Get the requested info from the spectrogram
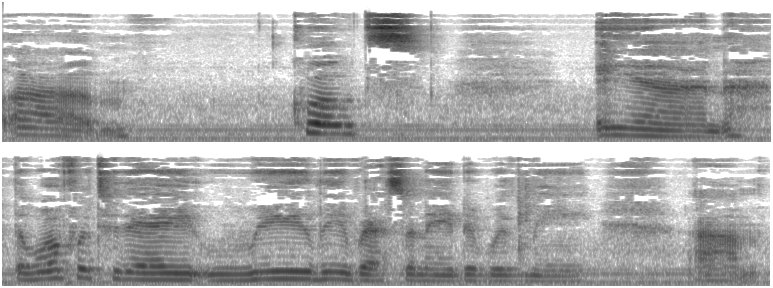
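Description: A woman in her forties chatting casually for a vlog, pausing often between short phrases, recorded on a phone indoors at home. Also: fairly low pitch, warm tone. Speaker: vlogger, host. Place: small rooms at home, indoors. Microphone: phone at arm's length. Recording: noticeable background room noise.

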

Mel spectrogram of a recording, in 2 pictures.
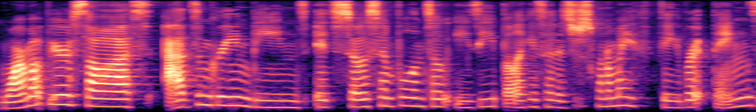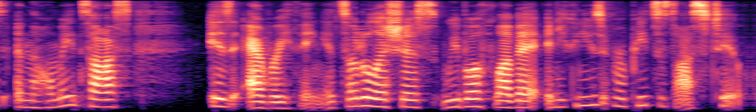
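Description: A woman's voice: medium pitch, brisk. A young adult woman chatting casually over a home cooking vlog, upbeat and full of filler words. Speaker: vlogger. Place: home kitchen.

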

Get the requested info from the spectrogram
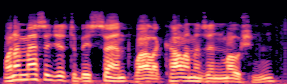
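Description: An American man reading a formal 1930s scripted narration for a training film in a measured, matter-of-fact, instructional manner. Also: medium pitch, animated. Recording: dull, lo-fi 1930s film soundtrack.

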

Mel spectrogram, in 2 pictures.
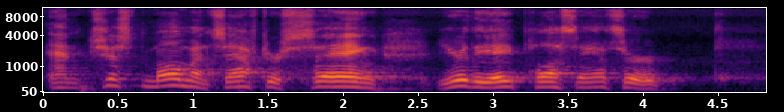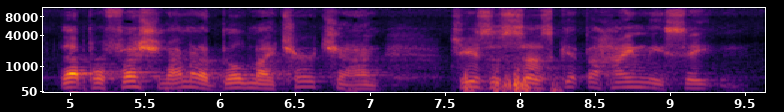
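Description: A middle-aged man preaching a sermon from the pulpit in a church sanctuary, deliberate and repeating words for emphasis. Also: fairly high pitch, low-quality recording. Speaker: pastor. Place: church sanctuary, large indoor room.

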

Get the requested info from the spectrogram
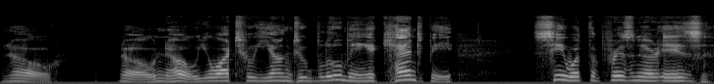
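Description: Man acting a frail, anguished old prisoner, pitched up. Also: sharp tone, no echo, exaggerated voice. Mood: anguished disbelief. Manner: halting, repetitive, exclamatory questioning.

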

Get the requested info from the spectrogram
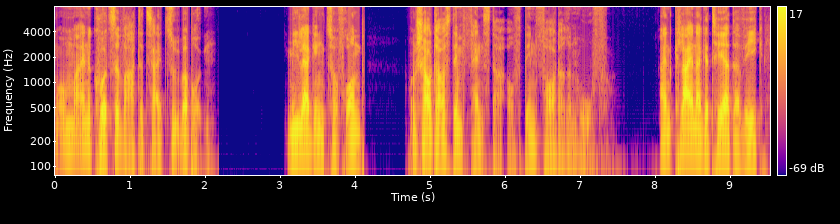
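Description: A man's voice: medium pitch, no room sound, studio quality. A man reading a novel aloud as scripted audiobook narration.

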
